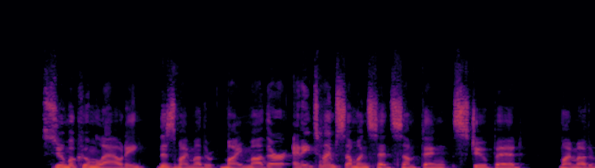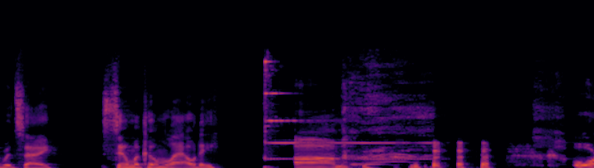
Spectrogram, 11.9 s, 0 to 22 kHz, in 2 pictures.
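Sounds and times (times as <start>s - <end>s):
speech: 0.5s - 11.8s
bright bell ringing: 8.6s - 10.5s
people talking and chuckling: 9.3s - 11.5s.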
